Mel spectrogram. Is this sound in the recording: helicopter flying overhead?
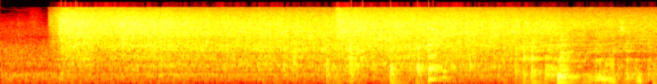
no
